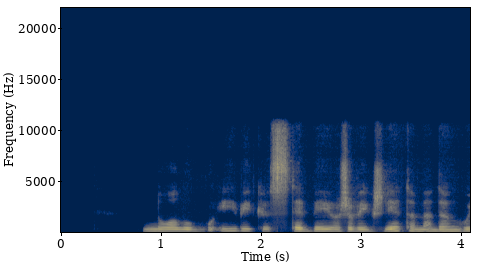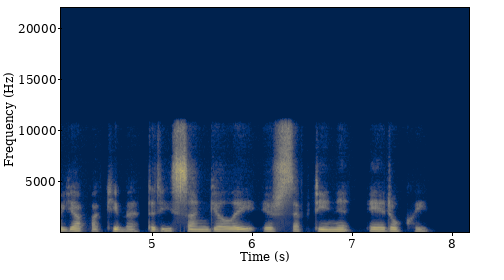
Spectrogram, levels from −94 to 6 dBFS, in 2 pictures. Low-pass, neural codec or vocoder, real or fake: 10.8 kHz; codec, 24 kHz, 0.5 kbps, DualCodec; fake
